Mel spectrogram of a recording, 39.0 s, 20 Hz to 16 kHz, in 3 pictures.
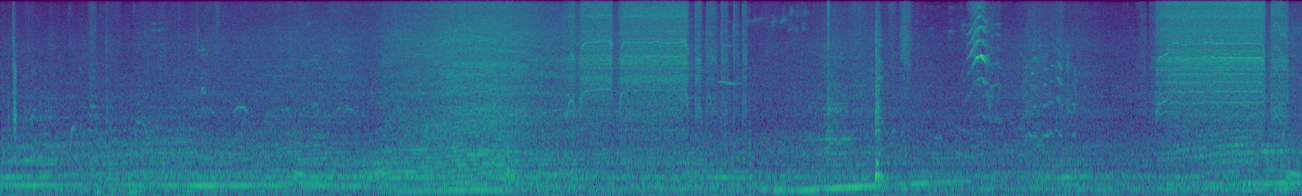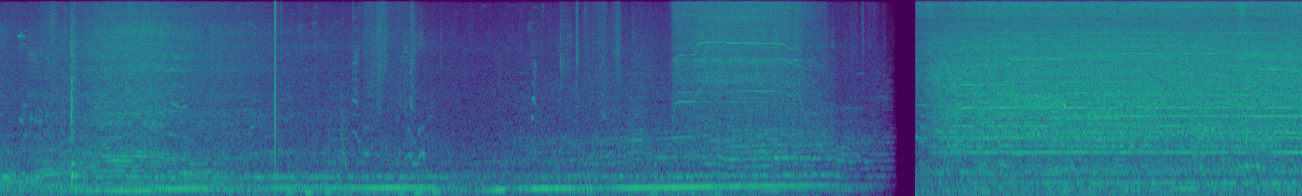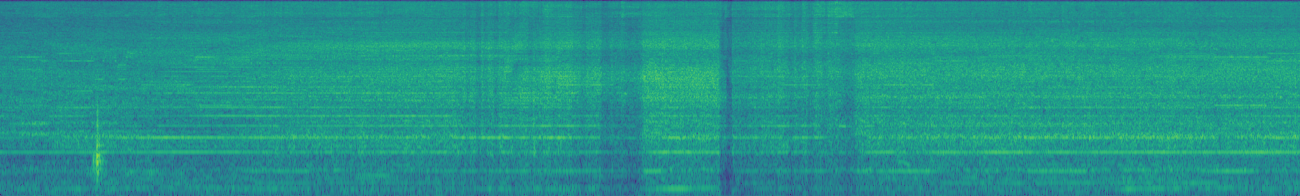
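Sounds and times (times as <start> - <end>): router spindle whining: 18.7 - 21.4, 22.2 - 39.0
cordless drill running: 22.2 - 39.0.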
